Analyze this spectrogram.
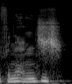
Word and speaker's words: Fernandes: Ben Jacobs writes this: Manchester United star Bruno Fernandes, because it is pronounced apparently Fernandes, has been warned by Saudi Pro League admirers Al Hilal.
